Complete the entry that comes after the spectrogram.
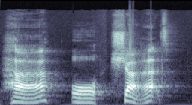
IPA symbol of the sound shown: ɜ:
